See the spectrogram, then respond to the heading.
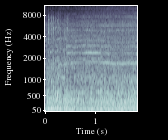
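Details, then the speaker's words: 1966 International Farmall Cub tractor with carburetor rebuilt 5-6 years ago, running at full throttle, about 1800 rpm: steady, even high-rev drone with no knocks or misses; normal healthy full-throttle running. "They run about 1800 RPMs, full throttle."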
